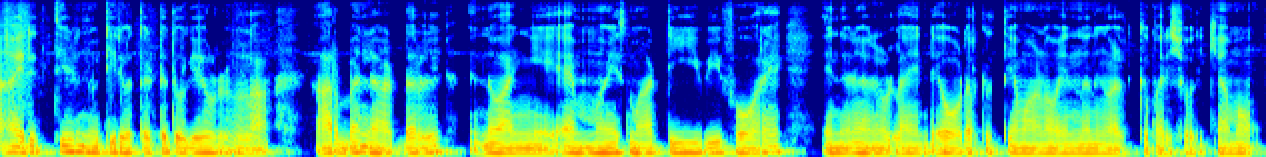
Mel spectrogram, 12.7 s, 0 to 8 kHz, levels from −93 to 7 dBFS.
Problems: none marked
